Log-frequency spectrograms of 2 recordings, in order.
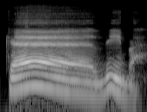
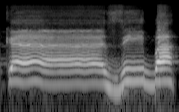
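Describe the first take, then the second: First: The middle consonant is a soft 'th' sound. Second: The middle consonant is a buzzing 'z' sound. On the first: The speaker calls it right. "Tak boleh desir pada huruf zal" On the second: The speaker calls it wrong. "Tak boleh baca laisa liwaqa'atiha kazibah"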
